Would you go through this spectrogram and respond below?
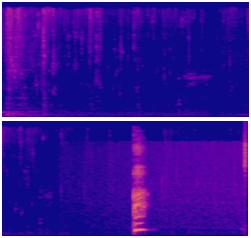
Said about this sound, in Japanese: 外は今日は雨です。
